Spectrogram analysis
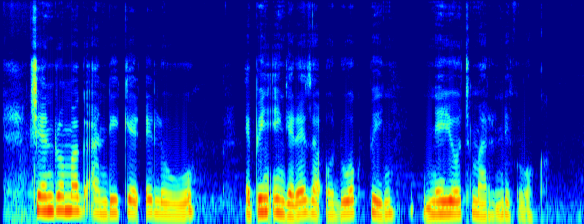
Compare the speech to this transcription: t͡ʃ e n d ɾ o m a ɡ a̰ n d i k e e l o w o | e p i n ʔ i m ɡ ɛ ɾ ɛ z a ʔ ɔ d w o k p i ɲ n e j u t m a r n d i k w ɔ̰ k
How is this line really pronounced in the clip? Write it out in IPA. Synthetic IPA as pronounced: t͡ʃ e n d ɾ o m a ɡ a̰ n d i k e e l o w o | e p i ɲ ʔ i ŋ ɡ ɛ ɾ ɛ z a ʔ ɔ d w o k p i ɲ n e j o t m a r n d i k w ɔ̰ k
